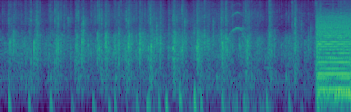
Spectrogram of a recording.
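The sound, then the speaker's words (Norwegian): Steady audience applause with many overlapping hand claps for about four seconds, then a louder burst of music abruptly takes over at the end. “Stor applaus til dem!”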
